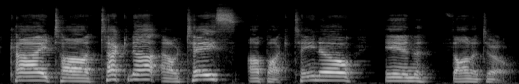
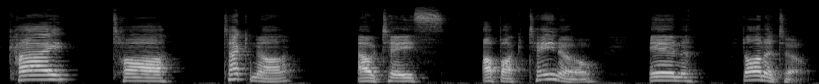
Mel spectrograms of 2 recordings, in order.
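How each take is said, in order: First: It is read at a faster pace. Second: It is read at a slow pace. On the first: "one more time, a bit faster" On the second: "let's go nice and slow to start"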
